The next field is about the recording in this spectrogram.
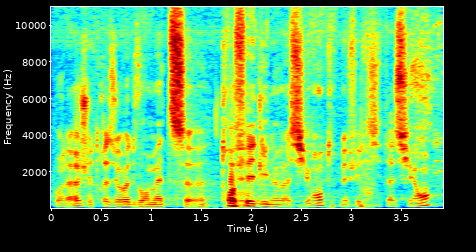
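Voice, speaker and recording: A man presenting an innovation award, speaking in a measured, formal way with some fillers. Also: medium pitch, over music. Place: large exhibition hall. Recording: hall reverb.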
